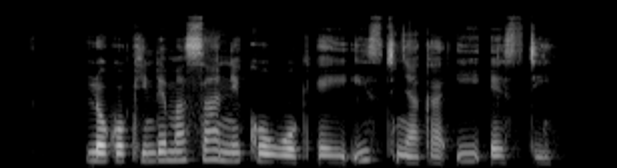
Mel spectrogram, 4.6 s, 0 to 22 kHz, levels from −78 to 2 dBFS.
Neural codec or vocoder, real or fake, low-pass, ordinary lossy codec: none; real; 14.4 kHz; none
